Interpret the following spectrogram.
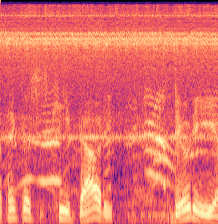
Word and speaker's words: Doughty: Doody I I say Doughty. I went to school with a Doughty, but it's spelled spelled very similar, but it's Doody, d o o d y.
